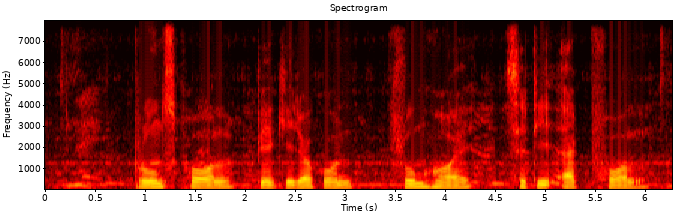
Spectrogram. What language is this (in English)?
Bangla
